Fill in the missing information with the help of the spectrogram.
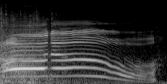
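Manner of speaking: high, loud hammed-up alarm; mock panicked cry. Player reacts to the banshee attack in the game, mock panicked cry. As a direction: play at a shrieking panic.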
